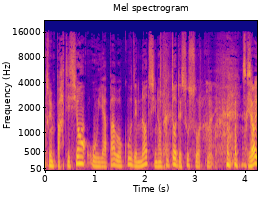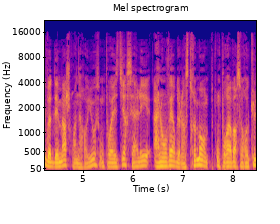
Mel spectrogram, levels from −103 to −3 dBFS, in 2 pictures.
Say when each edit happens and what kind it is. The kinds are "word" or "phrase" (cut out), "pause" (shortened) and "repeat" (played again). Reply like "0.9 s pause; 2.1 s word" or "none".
none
